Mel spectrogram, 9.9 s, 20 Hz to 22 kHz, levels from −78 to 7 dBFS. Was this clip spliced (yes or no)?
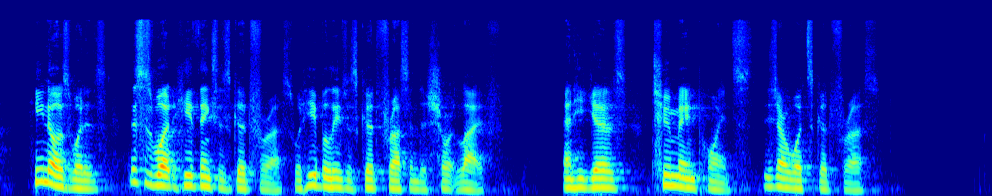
no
